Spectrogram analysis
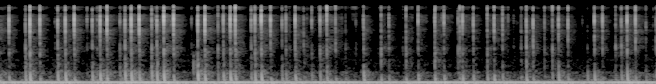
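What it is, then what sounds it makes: Plastic toothpaste tube. Long nails rapidly tap and handle a filled Crest toothpaste tube made of soft laminate plastic with a white cap. The result is a dense stream of quick, crisp clicks and light crinkly ticks with bright edges and very short decay, over a steady low hum.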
